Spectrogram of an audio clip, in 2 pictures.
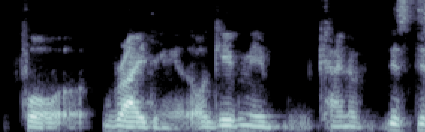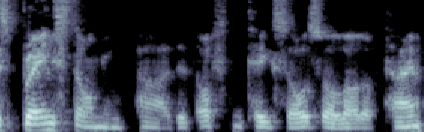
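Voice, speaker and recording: In a dry, close sound with no echo, a man with a non-native accent speaks at a moderate pace, his loudness swinging widely. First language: not English. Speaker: newsletter founder, sales expert. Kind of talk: podcast interview. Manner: hesitant, many fillers.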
